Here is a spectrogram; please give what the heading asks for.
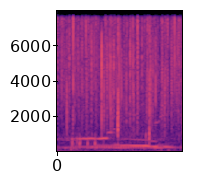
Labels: {"label": "biophony", "recorder": "SoundTrap 300"}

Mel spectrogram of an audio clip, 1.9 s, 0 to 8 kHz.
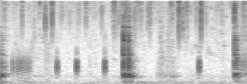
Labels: {"label": "biophony, knock croak", "recorder": "SoundTrap 300"}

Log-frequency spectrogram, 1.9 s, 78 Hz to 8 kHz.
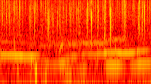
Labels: {"label": "biophony", "recorder": "SoundTrap 300"}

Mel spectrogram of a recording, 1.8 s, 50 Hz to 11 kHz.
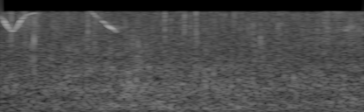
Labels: {"label": "biophony, dolphin", "recorder": "SoundTrap 500"}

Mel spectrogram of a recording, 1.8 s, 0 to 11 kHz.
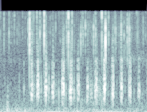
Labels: {"label": "biophony, knock croak", "recorder": "SoundTrap 300"}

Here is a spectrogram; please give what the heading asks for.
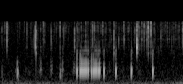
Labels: {"label": "biophony, knock croak", "recorder": "SoundTrap 300"}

